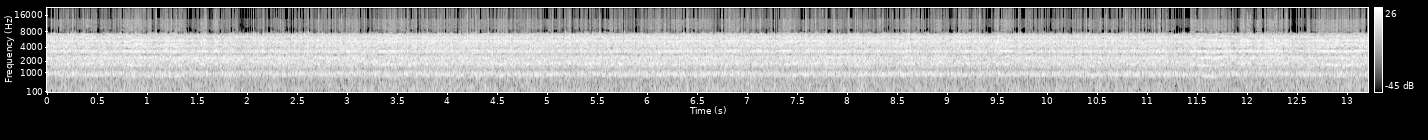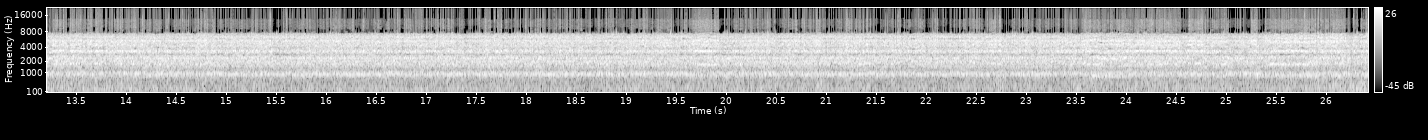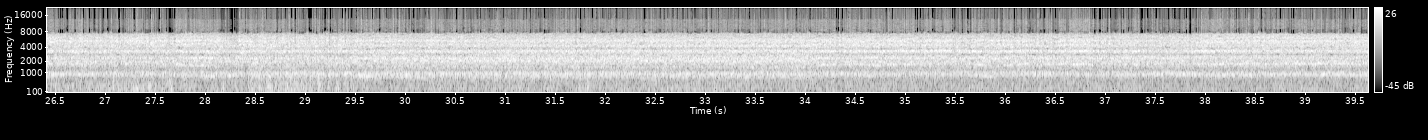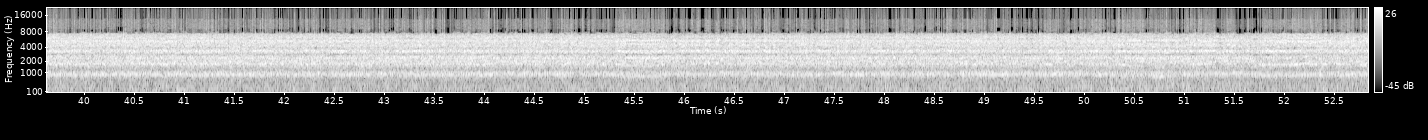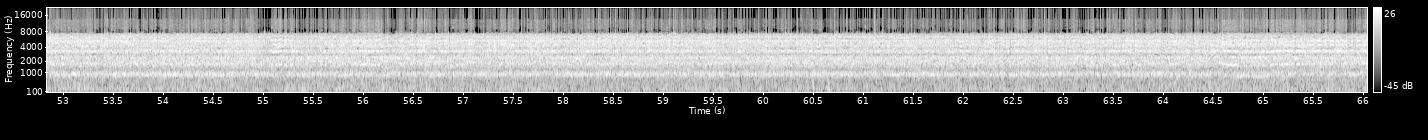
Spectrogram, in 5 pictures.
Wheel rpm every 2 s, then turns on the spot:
230, 230, 230, 230, 230, 230, 230, 230, 230, 230, 230, 230, 230, 230, 210, 210, 210, 230, 230, 230, 230, 230, 230, 230, 230, 220, 230, 230, 230, 230, 230, 230, 230.
none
